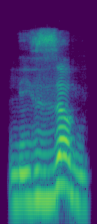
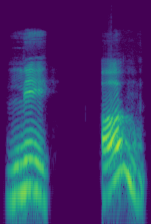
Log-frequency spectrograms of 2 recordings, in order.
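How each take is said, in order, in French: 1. Les mots sont liés avec un son Z. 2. Les mots sont prononcés séparément, sans liaison en Z.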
